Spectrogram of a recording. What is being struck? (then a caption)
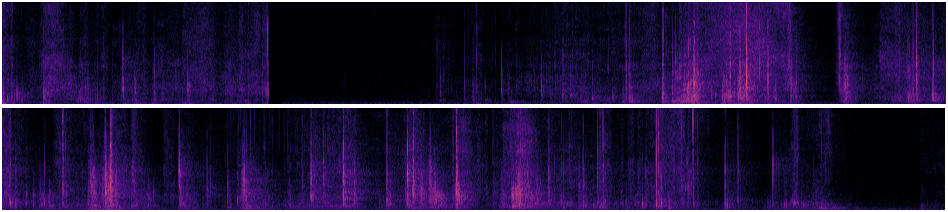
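Newsprint newspaper. Hands with long nails smooth the sheets of an open newsprint newspaper on a table, turn a page and rub it flat. Bright, dry rustling and crinkling comes in quick bursts, broken by a short silence near the start and growing louder as the page is turned and pressed down.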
